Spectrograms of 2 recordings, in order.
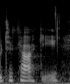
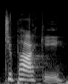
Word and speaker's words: Tupaki: He's been searching all the universes for the perfect Evelyn to take down Joy or Jobu Takaki. – Tupaki.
